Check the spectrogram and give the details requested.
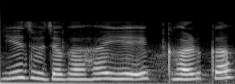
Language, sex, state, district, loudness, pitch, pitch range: Hindi, female, Bihar, Patna, -16 LUFS, 255 Hz, 240-280 Hz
